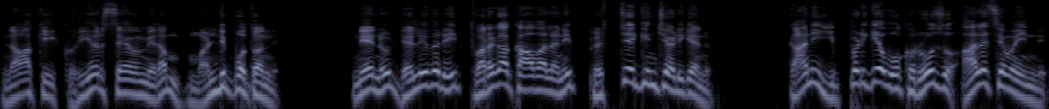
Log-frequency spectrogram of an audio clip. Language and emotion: Telugu, angry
